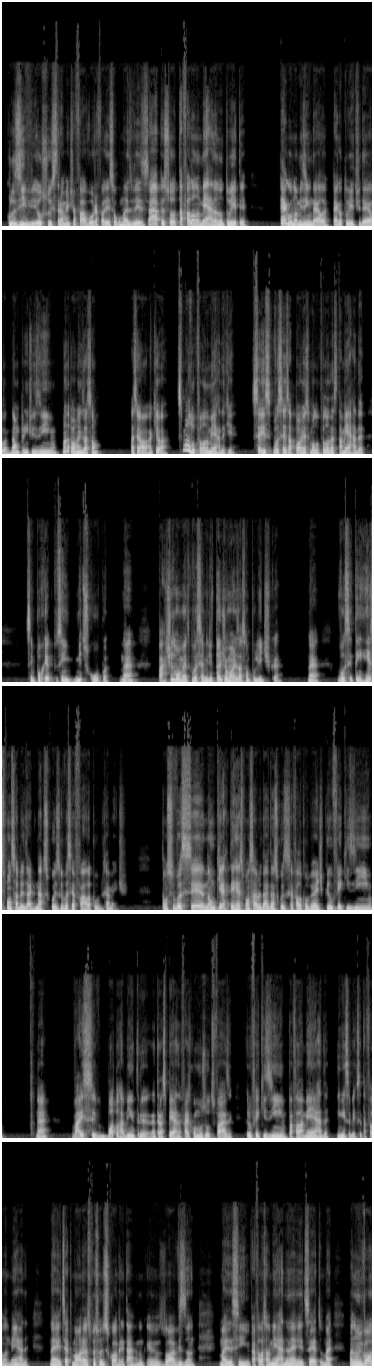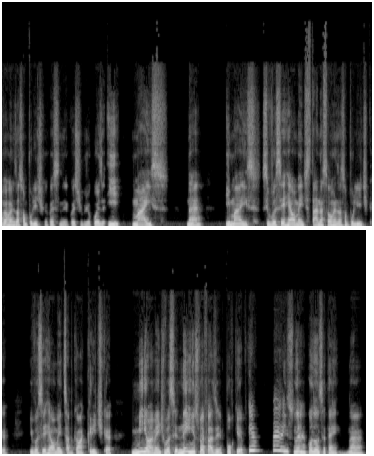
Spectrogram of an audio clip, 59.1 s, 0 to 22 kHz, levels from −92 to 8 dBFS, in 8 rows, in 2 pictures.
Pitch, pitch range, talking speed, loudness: 155 Hz, 125-205 Hz, 190 wpm, -18 LUFS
